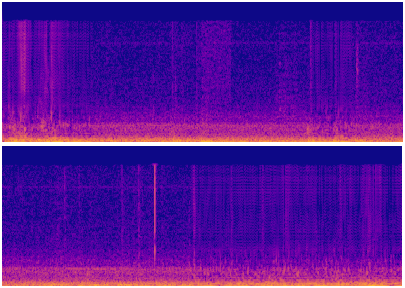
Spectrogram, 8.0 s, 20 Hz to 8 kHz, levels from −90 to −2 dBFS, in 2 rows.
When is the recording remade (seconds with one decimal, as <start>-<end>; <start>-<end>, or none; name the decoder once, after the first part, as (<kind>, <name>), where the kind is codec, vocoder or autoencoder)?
0.0-0.9 (vocoder, BigVGAN v2); 3.1-3.5; 5.9-8.0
